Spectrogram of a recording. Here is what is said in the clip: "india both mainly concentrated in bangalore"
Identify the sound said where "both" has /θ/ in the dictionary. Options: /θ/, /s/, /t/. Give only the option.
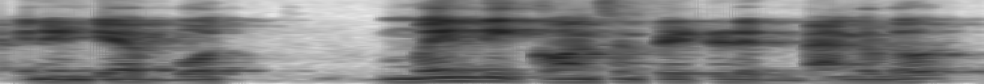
/t/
